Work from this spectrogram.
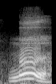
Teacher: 무 하면 코가 웅 하고 울리는 걸 느낄 수 있을 거예요. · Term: 비음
